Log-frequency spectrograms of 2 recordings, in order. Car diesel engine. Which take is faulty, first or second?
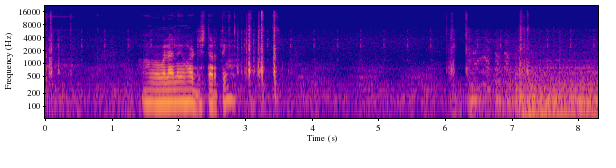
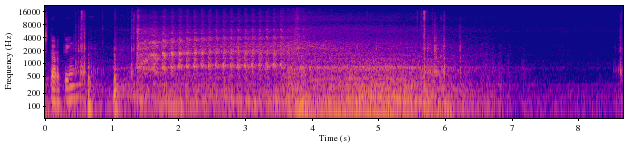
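second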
